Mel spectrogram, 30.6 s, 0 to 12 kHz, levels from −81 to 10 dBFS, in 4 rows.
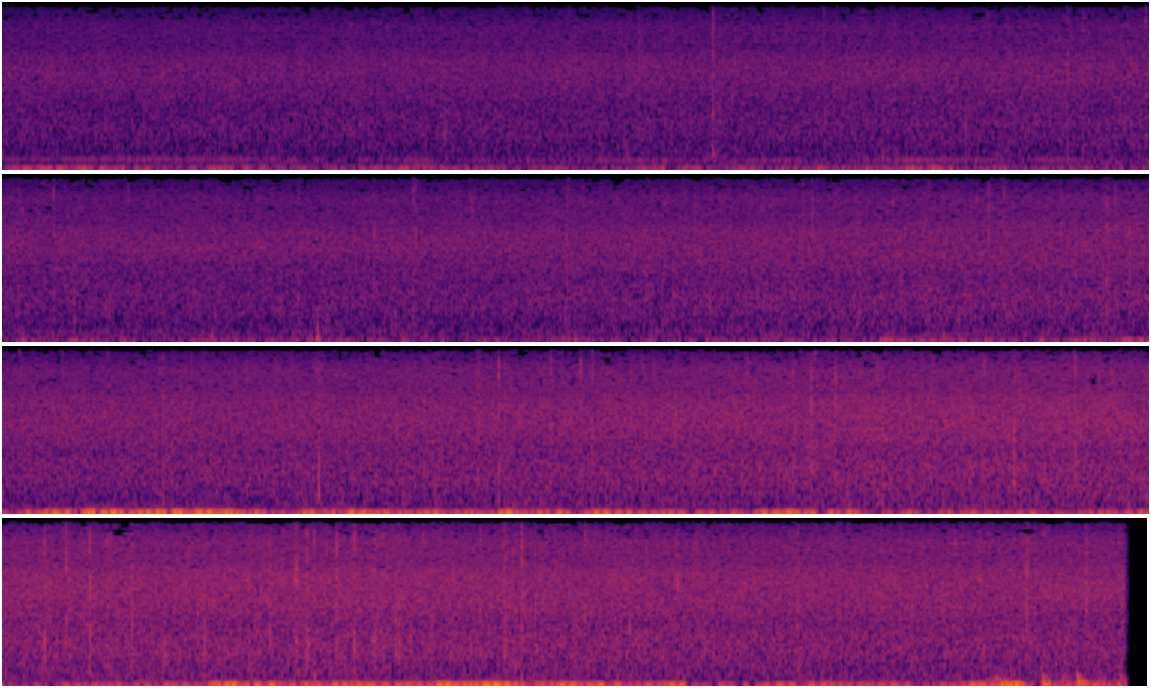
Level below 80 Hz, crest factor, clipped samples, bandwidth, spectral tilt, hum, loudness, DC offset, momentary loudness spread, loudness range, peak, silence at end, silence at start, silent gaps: -44 dBFS; 26 dB; under 0.1%; 11.5 kHz; -0.5 dB/octave; none; -31 LUFS; under 0.1%; 8 LU; 8 LU; -6 dBFS; 0.15 s; 0 s; none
